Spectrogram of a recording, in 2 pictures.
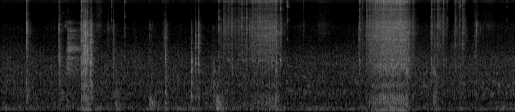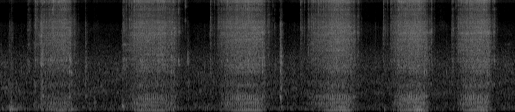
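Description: Stitching blouse piping on a sewing machine produces repeated short bursts of fast mechanical chatter separated by quiet gaps, close but low in level, with no voices.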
